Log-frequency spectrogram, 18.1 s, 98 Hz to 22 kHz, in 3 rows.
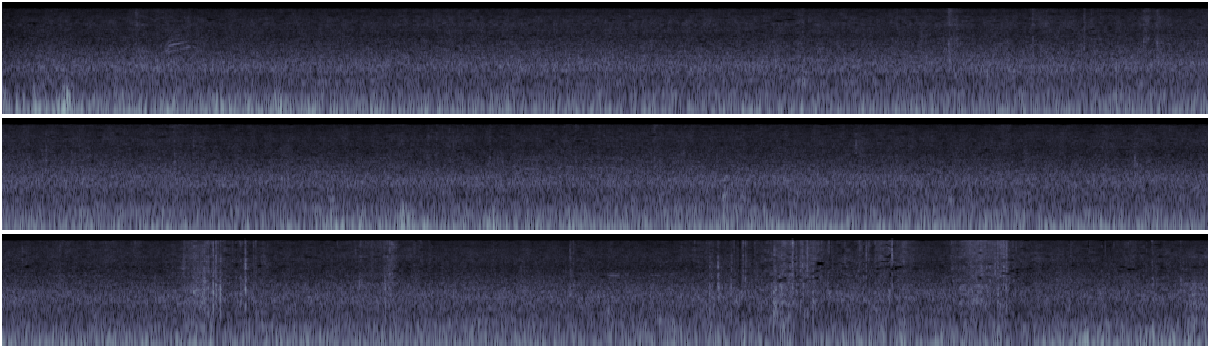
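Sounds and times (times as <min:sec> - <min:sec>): dry leaves crackling underfoot: 0:12.0 - 0:18.0.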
